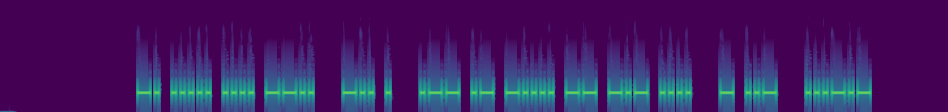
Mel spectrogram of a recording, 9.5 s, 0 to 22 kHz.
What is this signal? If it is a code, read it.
Morse code, heard as a keyed tone, about 28 wpm, 700 Hz. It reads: N5HZ DE WA6MKH TU <SK>
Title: Practice QSO - Exchange 4 - Ending - 28wpm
